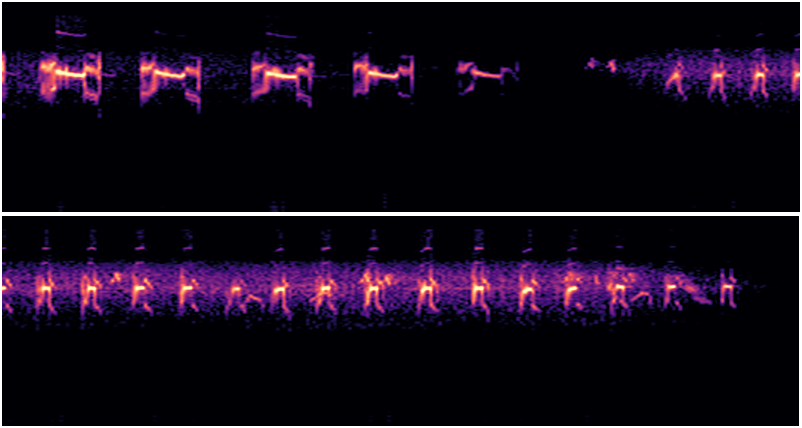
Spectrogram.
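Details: Little ringed plover, used as a decoy call: four clear, high piping notes, a short pause, then a fast run of about twenty clipped whistles at three per second. No other sounds.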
